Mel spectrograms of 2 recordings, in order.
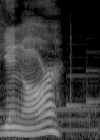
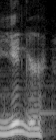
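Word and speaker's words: Ying'er: I uh um collaborated with a certain Miss Ying r that's how you say her name it's Ying R I've been saying yinger like a damn slur all right oh you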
